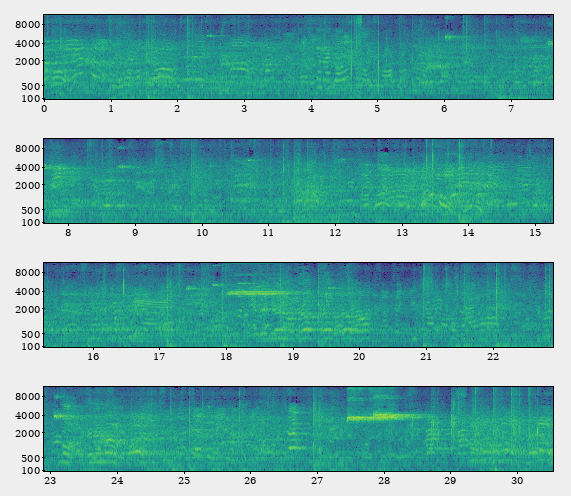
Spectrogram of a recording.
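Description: Basketball bouncing repeatedly on a hardwood gym floor during play, echoing in the hall. Two short, high referee whistle blasts come about two-thirds of the way through and again near the end.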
